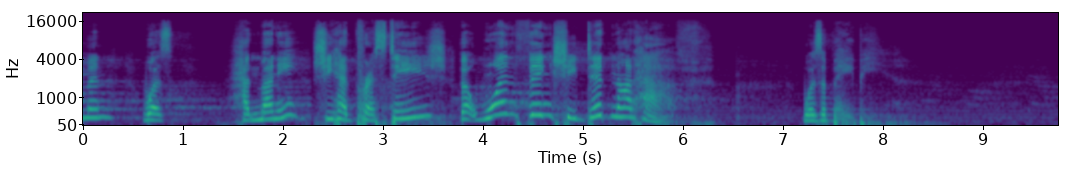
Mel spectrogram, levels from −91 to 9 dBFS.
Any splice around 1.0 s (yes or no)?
no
